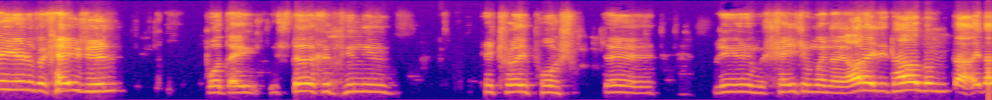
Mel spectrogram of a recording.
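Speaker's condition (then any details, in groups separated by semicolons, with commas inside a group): Cerebral palsy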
